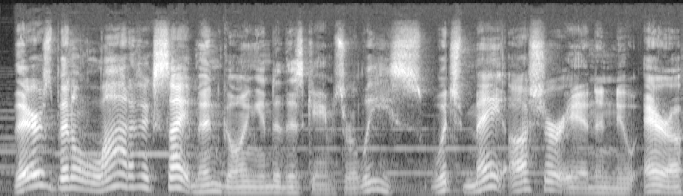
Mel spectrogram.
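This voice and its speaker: Over background music, a man speaks at a medium pitch with very wide pitch swings. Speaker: video game critic. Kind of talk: video essay narration.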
